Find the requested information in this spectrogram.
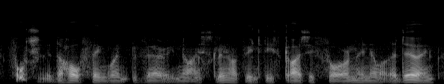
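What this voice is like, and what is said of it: Numb-mouthed, slightly altered speech. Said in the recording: “my voice is a little different because I'm not moving my mouth as much as I normally would, and I'm still full of anaesthetic”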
